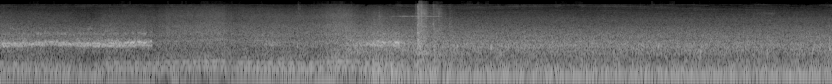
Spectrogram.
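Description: A car in the video game Mafia II rolls through a gate into a yard, with a constant engine drone and a brief tire screech partway through, heard alone without speech.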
